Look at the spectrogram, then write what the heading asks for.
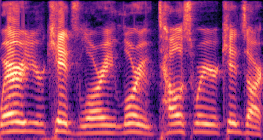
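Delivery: loud, badgering reporter-style shouting. Retelling how reporters shouted questions at a couple: imitating reporters shouting. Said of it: "they're just shouting, like".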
